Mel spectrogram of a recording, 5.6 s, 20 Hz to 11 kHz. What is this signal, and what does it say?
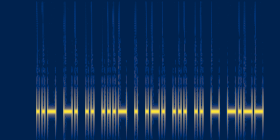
Morse code, heard as a keyed tone, about 22 wpm, 700 Hz. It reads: UNIVERSITY
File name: practice / 22wpm / 10 Letter Words - First 3 Letters Given - 22wpm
